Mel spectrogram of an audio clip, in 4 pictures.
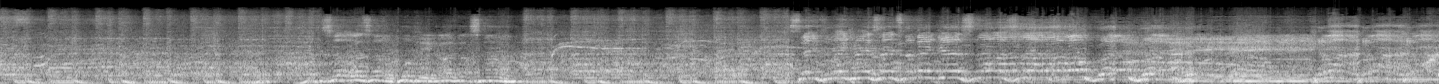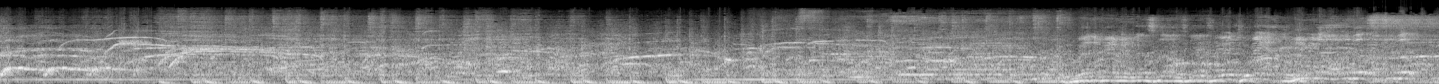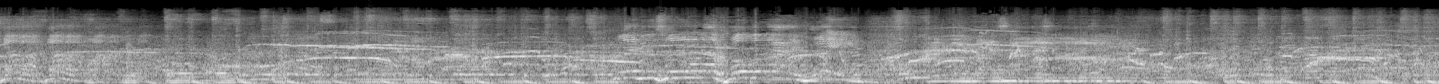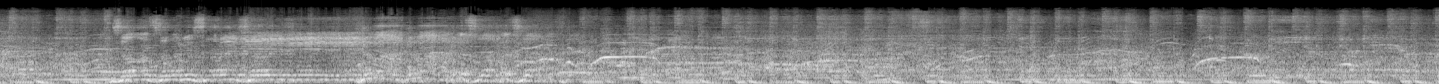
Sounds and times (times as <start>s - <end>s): Music: 0.0s - 57.5s.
